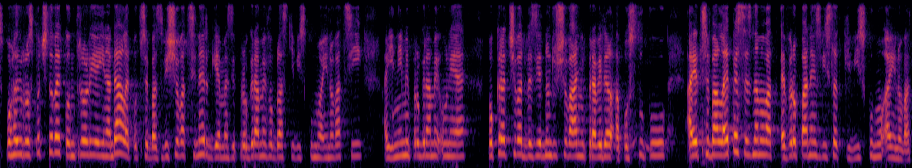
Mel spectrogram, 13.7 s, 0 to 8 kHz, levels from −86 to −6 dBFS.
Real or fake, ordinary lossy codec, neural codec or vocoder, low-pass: real; Opus, 32 kbps; none; 7.2 kHz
